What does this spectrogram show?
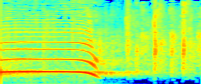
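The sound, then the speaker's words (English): At a church gathering, a single voice holds a long, steady high cheer that slides down in pitch, then scattered clapping and crowd cheers follow in uneven bursts as a volunteer comes up to prophesy. “Let's cheer him on, everyone.”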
